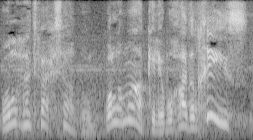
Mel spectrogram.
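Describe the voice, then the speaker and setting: A young man talks at a breakneck pace in a loud, teasing comedy bit, piling on oaths. His pitch swings widely from line to line. Restaurant noise hums behind him throughout. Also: very animated, racing. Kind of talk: comedic street banter.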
